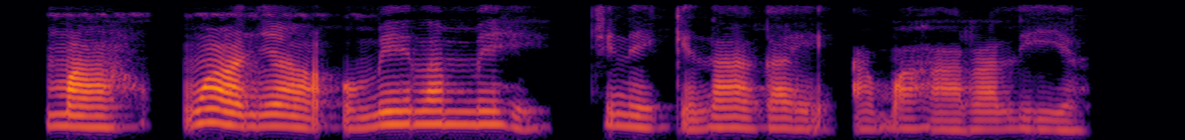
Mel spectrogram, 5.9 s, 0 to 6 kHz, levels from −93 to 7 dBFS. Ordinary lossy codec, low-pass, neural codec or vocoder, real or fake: none; 5.4 kHz; vocoder, 44.1 kHz, 80 mel bands, Vocos; fake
